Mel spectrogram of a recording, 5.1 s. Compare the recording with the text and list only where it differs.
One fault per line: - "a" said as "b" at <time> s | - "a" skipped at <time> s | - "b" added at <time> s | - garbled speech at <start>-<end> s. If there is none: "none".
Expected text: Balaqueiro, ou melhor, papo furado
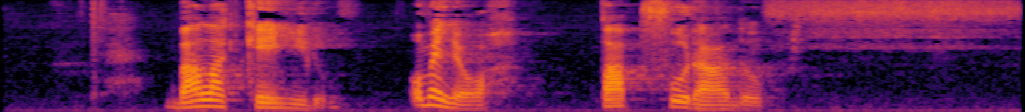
none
